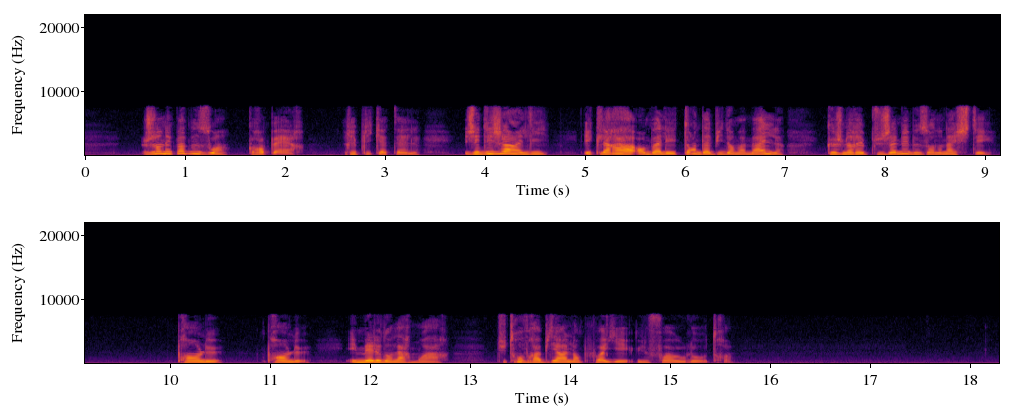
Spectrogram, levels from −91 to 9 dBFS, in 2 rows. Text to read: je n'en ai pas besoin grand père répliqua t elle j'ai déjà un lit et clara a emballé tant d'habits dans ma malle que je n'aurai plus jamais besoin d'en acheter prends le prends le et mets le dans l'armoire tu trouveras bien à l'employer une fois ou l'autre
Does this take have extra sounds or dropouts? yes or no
no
